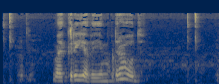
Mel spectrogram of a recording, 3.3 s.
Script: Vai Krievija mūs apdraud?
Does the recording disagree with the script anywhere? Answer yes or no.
yes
